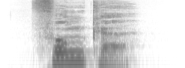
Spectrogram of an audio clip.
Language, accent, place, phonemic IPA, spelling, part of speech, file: German, Germany, Berlin, /ˈfʊŋkə/, Funke, noun, De-Funke.ogg
- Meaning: spark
